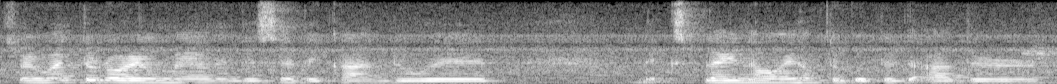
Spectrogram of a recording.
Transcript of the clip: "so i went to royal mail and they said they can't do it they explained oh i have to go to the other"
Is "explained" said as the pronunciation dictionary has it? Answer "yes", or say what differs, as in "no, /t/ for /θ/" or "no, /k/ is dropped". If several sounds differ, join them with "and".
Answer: no, /d/ is dropped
